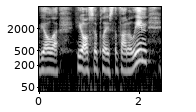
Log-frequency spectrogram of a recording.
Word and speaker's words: Fadolin: Yes, Fadolin. It's a brand new instrument, so it's okay not to know how to pronounce it.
